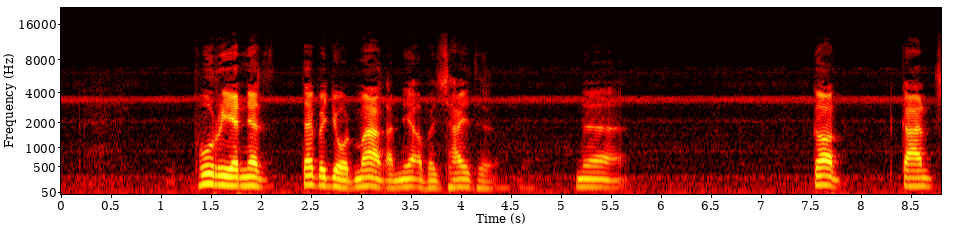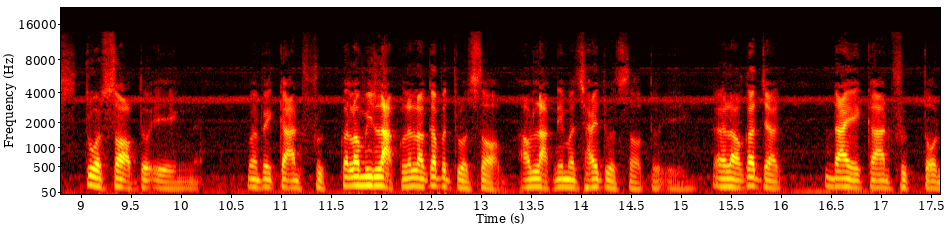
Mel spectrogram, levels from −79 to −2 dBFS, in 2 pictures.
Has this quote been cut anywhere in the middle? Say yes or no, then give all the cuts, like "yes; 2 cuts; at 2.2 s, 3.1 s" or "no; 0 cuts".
yes; 2 cuts; at 11.5 s, 15.2 s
